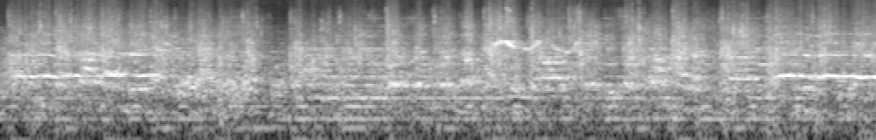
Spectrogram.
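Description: A live folk string band plays lively dance music, a fiddle carrying the melody over the steady pulsing beat of a double bass.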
